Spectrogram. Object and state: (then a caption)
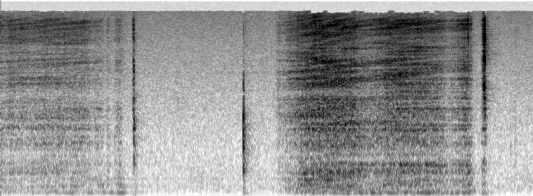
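Chalk drawing on a wood-framed chalkboard. White chalk scratches butterfly outlines on a large, flat, wood-framed chalkboard, making a raspy, rubbing scrape. Three short, sharp taps of the chalk against the board cut through the scraping, and a louder, brighter stretch of scratching fills the middle of the clip.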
